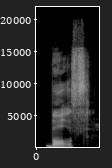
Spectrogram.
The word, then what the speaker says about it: both: like, both. Who doesn't say both? He's like, it's both. There's no L in both.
